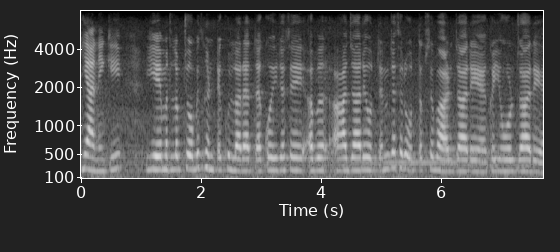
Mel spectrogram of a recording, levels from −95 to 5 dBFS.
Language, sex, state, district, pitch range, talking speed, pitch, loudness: Hindi, female, Haryana, Jhajjar, 205-235 Hz, 225 wpm, 220 Hz, -19 LUFS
